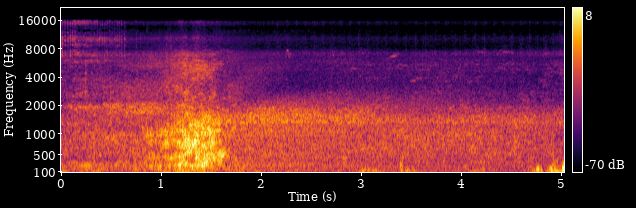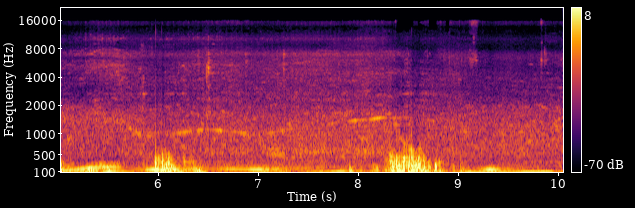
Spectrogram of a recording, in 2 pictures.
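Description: Road traffic: a rush of noise from a passing vehicle about a second in, then a low engine hum from about halfway, with a short rising pitch and two louder low thumps.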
